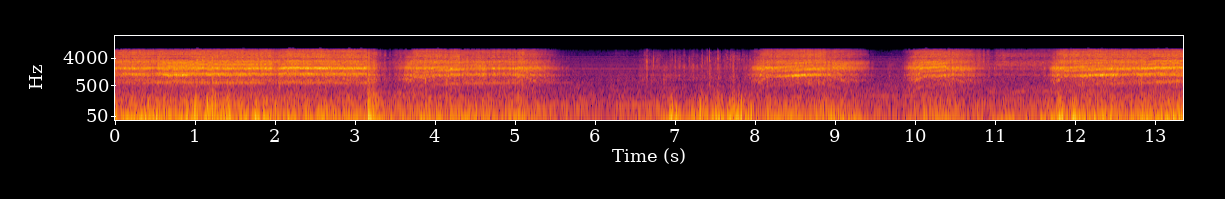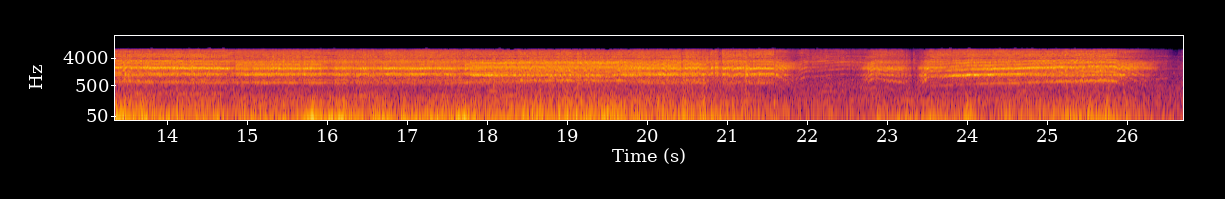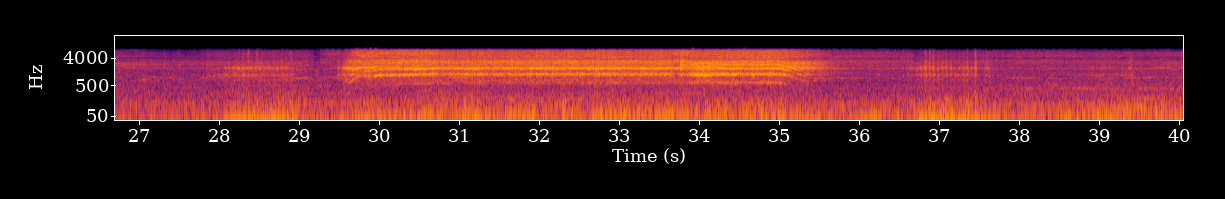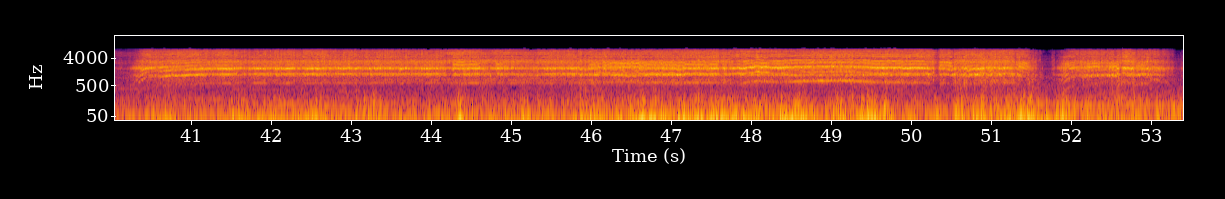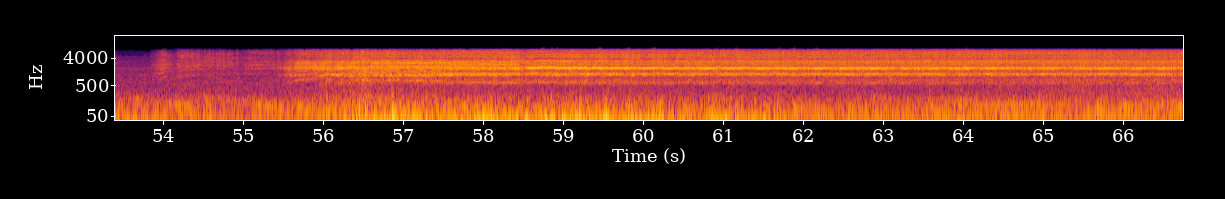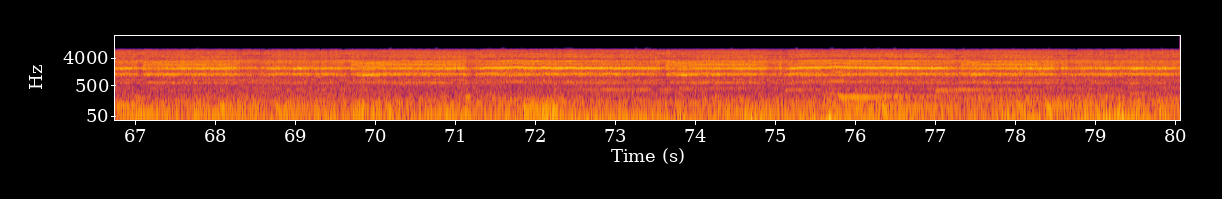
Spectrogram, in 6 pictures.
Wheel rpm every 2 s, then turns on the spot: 160, 120, 80, 10, 70, 40, 150, 160, 160, 160, 130, 40, 150, 10, 30, 160, 160, 100, 10, 0, 120, 160, 160, 160, 160, 130, 70, 20, 150, 160, 160, 160, 160, 160, 160, 160, 160, 160, 160, 160.
none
